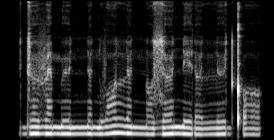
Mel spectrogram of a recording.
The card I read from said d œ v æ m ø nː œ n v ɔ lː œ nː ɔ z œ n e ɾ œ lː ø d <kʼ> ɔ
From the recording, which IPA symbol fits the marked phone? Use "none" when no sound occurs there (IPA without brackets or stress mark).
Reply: kʼ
